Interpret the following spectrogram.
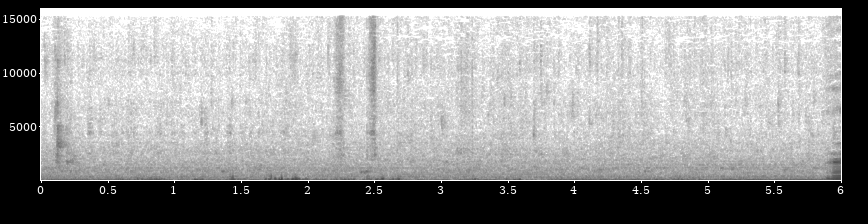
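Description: Scratch-off lottery ticket being scratched and handled: a few faint scrapes and taps about two seconds in, over a low steady hum.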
